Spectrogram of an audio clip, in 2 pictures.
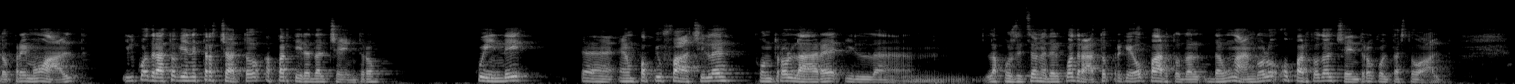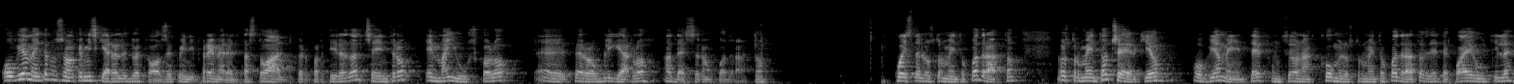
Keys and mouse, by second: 8.4 click, 16.1 click, 25.6 click, 27.3 click.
